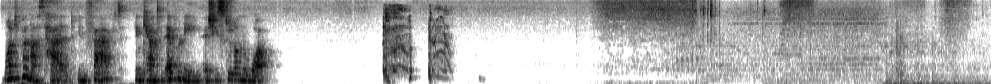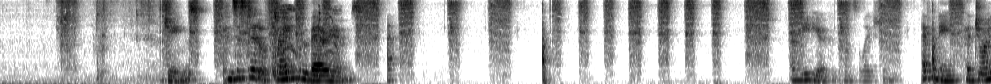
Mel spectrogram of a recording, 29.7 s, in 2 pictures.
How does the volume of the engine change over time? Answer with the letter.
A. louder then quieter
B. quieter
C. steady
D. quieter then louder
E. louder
A.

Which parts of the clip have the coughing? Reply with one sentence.
You can hear the coughing from 5.7 to 6.8 s and from 18.9 to 20.0 s.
